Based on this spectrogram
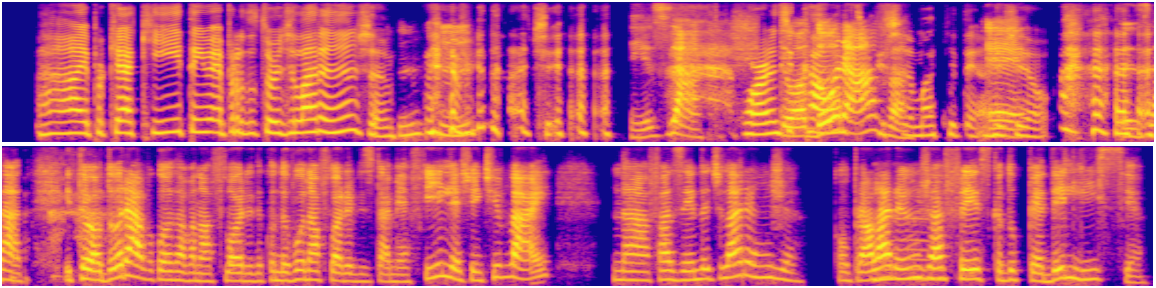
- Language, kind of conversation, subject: Portuguese, podcast, O que faz você escolher produtos locais e da estação?
- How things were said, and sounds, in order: laughing while speaking: "É verdade"; laugh; in English: "Orange County"; laugh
